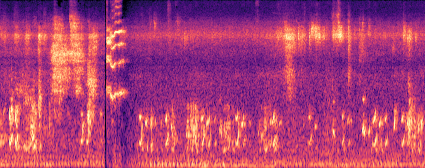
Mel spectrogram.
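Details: A sharp click or knock breaks in early, then guinea pigs go on with a run of short, fairly quiet squeaking pulses, set against constant high hiss.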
